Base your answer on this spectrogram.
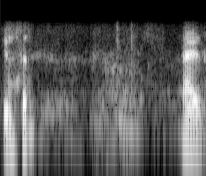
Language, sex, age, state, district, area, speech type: Kannada, male, 45-60, Karnataka, Belgaum, rural, conversation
